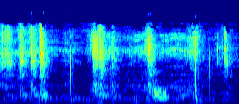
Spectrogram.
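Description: A bed creaks and clicks with irregular wooden ticks and short squeaky strains, several sharp snaps among them, at moderate loudness with no voices.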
